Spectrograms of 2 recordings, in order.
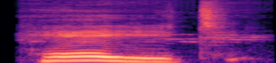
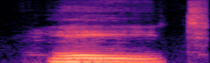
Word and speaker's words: hate: number one hey hey what are the two sounds that you hear okay A a it's two sounds It's A and E A A and E A can you say number one yes is a hate a A plus e hate that's better hate hate hate can you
